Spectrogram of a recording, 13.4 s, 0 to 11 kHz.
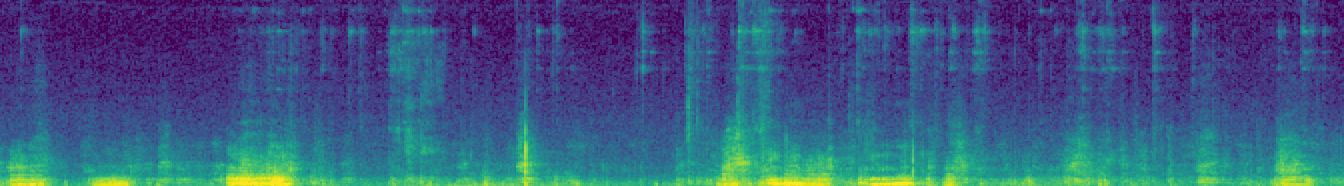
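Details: German Shepherd Chase, 10.5 months old, and one-year-old Old English Sheepdog Blizzard in a game of tug of war; intermittent low growls in short bursts, with quieter panting and movement noise between.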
